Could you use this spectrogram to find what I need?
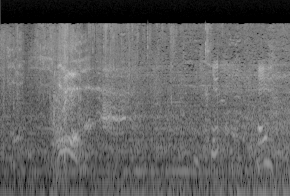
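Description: A man howls loudly, close by.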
